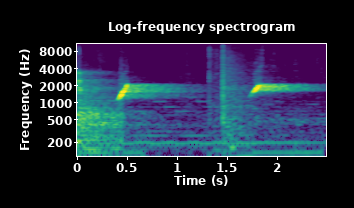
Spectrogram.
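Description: Two short whistles, each sliding up quickly and then holding one steady high note for about half a second, with a brief click between them.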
